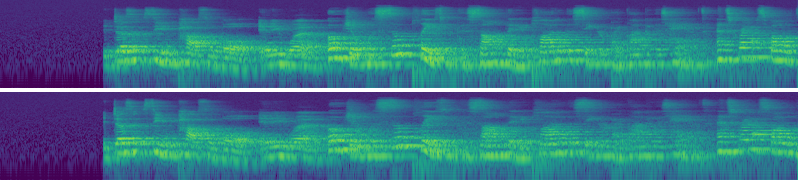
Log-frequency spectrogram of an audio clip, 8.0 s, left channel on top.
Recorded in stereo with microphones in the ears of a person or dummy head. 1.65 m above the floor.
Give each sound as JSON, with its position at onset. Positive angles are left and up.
{"t": 1.0, "sound": "a woman speaking", "side_deg": -45, "distance_m": 0.8}
{"t": 3.3, "sound": "a woman speaking", "side_deg": 40, "distance_m": 0.6}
